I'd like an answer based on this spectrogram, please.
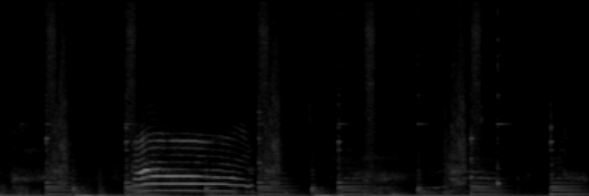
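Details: Hungry rescued red tabby cat at home, demanding food; one long, arched meow of about a second with rich harmonics stands out, followed by shorter calls, over looping background music and a man's voice.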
